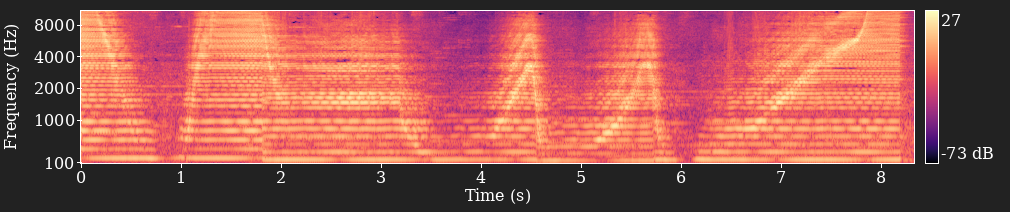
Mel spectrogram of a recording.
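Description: Moog Sub Phatty analog synthesizer playing held notes that step down and back up, rich in overtones, while its low-pass filter cutoff is swept closed and open so the tone darkens and brightens. A long rising filter sweep opens the sound up near the end.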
